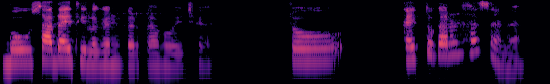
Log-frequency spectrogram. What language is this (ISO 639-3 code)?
guj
